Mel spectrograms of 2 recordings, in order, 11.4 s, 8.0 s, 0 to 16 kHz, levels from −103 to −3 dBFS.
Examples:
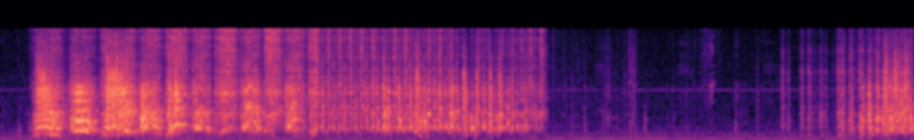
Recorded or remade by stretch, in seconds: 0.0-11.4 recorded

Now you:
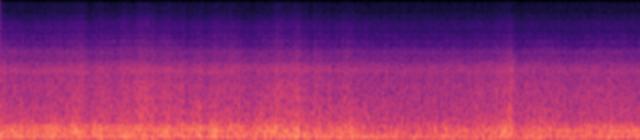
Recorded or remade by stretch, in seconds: 0.0-8.0 recorded

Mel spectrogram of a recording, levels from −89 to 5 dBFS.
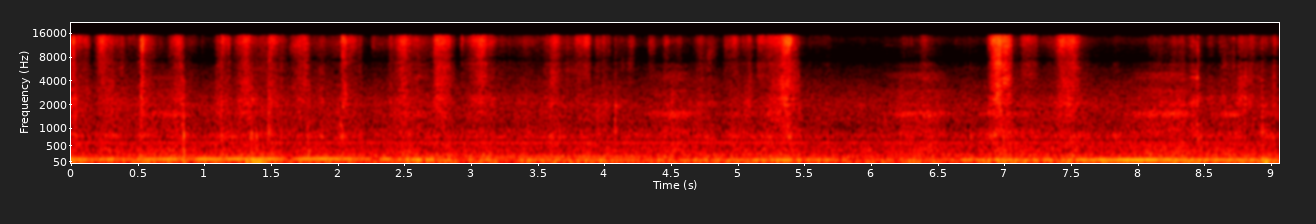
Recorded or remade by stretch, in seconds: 0.0-2.0 recorded; 2.0-5.1 remade; 5.1-6.3 recorded; 6.3-8.4 remade; 8.4-9.1 recorded

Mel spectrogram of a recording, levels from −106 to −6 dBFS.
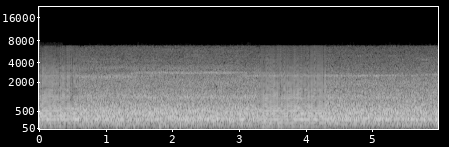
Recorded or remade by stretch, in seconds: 0.0-0.6 remade; 0.6-3.3 recorded; 3.3-4.3 remade; 4.3-6.0 recorded

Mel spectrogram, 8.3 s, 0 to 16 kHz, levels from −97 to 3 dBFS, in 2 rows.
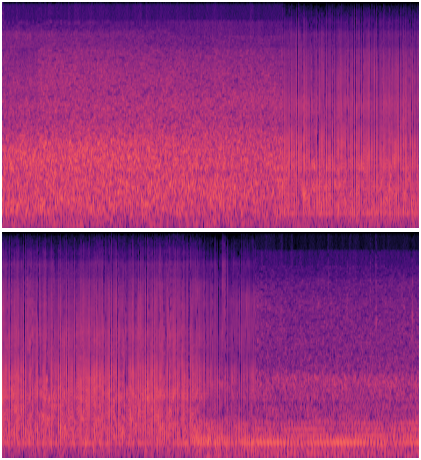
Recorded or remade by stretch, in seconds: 0.0-2.8 recorded; 2.8-6.7 remade; 6.7-8.3 recorded

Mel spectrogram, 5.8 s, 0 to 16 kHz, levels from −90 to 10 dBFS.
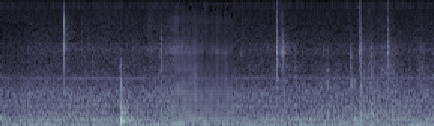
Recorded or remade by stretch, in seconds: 0.0-2.3 recorded; 2.3-3.1 remade; 3.1-5.8 recorded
